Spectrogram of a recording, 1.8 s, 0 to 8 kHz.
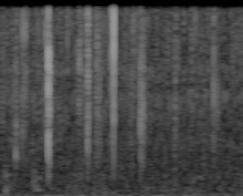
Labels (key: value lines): label: anthrophony, boat engine
recorder: SoundTrap 300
